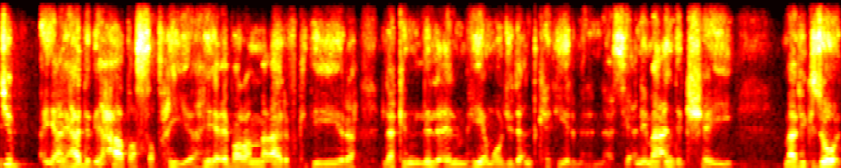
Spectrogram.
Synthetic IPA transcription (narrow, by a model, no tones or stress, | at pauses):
jad͡ʒɪbjaʕnihaːd̪ɪlʔɪħɑːt̪ˤɑsˤːɑt̪ˤħɪjːaɦɪjːaʕɪbɑːɾˤɑmaʕaːɾɪfkɪθiːɾa | laːkɪnlɪlʕɪlmɦɪjːamoːd͡ʒuːd̪aʕɪnd̪kʰɪθiːɾmɪnɪ̰nːa̰ːsjaʕnimaʕɪnd̪ɪkʃeː | mafiːkzoːd̪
